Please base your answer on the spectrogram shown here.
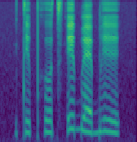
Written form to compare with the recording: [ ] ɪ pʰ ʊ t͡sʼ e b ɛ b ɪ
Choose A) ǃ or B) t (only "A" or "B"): B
